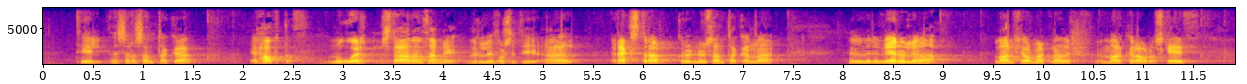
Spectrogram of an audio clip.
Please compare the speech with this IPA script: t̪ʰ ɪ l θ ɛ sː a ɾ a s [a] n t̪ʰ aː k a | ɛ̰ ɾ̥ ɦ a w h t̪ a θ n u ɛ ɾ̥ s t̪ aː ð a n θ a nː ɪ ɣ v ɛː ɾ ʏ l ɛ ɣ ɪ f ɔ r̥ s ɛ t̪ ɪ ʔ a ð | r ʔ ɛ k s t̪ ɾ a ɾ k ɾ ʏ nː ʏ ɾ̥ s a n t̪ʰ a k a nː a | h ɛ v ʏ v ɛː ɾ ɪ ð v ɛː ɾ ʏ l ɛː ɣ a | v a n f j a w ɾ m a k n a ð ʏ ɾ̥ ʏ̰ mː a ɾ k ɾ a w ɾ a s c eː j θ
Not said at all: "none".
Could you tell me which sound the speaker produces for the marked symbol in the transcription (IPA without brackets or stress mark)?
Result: a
